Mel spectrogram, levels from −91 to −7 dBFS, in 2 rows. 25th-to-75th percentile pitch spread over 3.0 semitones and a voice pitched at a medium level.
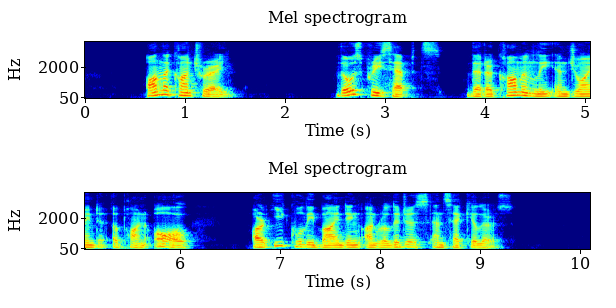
No: average, 4.0 semitones; low, 120 Hz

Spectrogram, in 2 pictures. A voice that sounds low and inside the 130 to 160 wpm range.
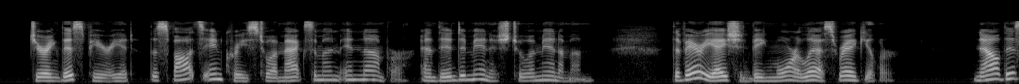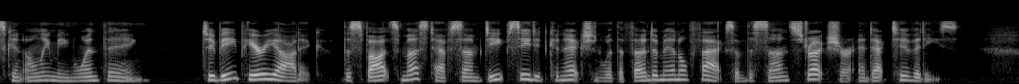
No: high, 190 Hz; average, 155 wpm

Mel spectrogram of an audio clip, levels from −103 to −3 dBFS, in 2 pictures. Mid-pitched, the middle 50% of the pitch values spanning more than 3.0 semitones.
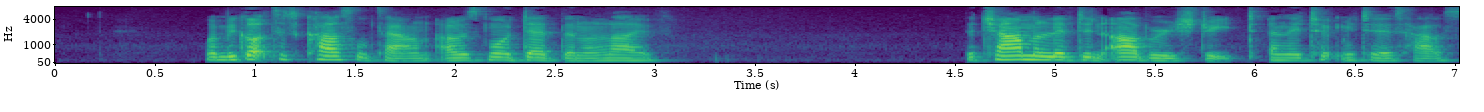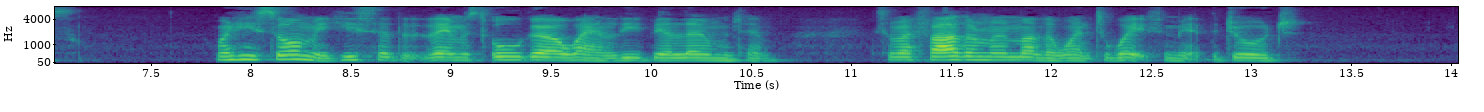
Yes: medium, 160 Hz; average, 3.6 semitones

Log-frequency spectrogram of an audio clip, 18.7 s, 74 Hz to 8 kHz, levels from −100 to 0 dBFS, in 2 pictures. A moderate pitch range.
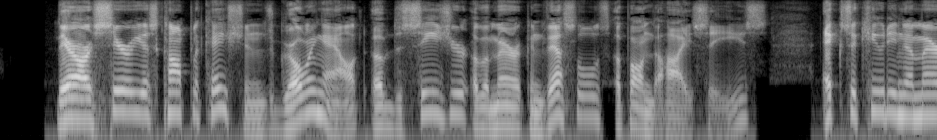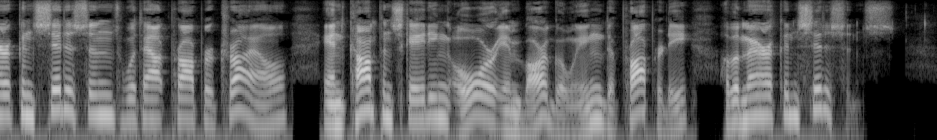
No: wide, 6.5 semitones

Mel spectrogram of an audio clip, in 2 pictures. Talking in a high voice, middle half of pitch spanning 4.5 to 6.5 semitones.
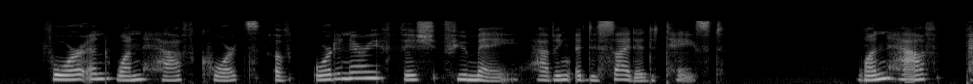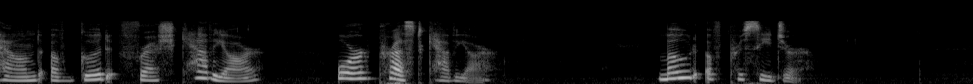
No: high, 215 Hz; average, 3.8 semitones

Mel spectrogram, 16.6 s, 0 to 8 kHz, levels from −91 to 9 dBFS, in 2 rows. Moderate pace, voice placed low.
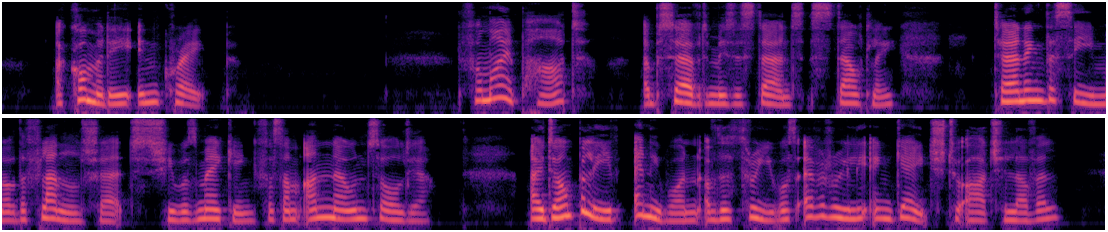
No: average, 145 wpm; high, 200 Hz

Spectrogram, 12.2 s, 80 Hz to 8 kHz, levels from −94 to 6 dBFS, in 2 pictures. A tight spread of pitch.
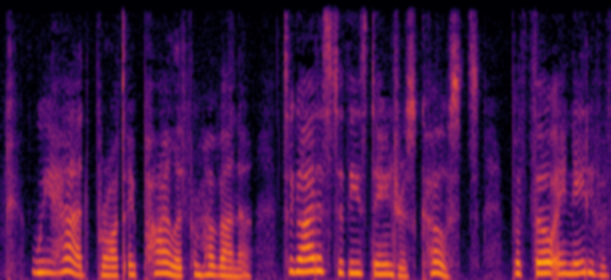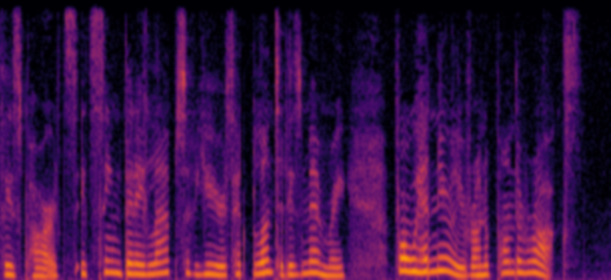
No: average, 3.9 semitones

